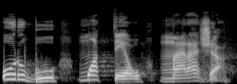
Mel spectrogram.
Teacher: oxítonas. A última sílaba é a tônica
